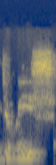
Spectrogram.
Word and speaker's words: DeWeese: Americans, we always say Deweese, although I hear it's a Dutch last name, so whatever.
